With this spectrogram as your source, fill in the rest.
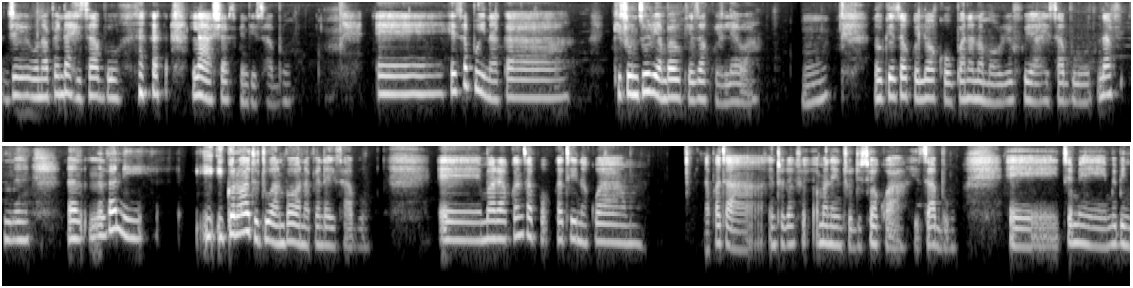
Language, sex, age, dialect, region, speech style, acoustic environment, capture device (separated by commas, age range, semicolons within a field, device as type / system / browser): Swahili, female, 25-34, Kenya - Nairobi Sheng-influenced, Kenya, happy, nature, desktop / Windows / Chrome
